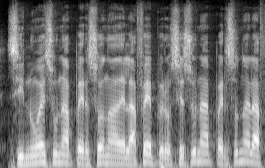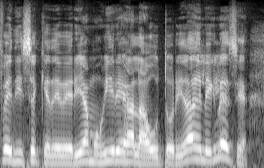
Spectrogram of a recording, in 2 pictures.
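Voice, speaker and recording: Male pastor, sermon delivery, higher-pitched voice, dry close sound, direct and earnest, calls listeners brother. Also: fast, smooth, no echo. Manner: earnest preaching, rising to emphatic peaks then dropping soft.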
